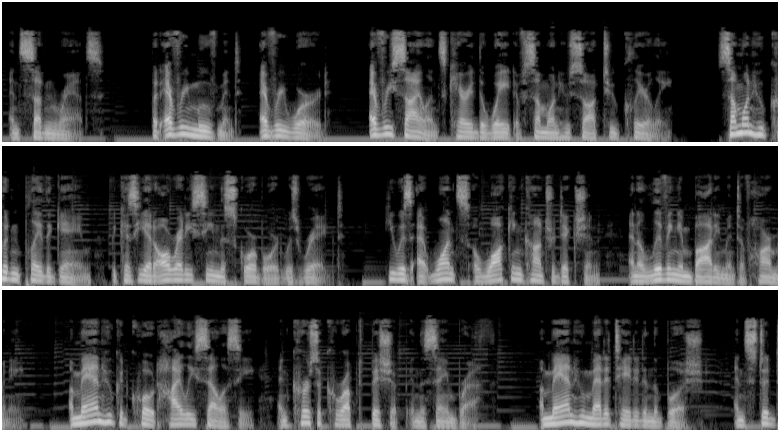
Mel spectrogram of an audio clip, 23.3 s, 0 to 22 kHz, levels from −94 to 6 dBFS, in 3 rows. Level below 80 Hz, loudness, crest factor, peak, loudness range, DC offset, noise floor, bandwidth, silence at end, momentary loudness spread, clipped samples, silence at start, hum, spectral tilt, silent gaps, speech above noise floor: -44 dBFS; -25 LUFS; 18 dB; -8 dBFS; 2 LU; under 0.1%; -46 dBFS; 11 kHz; 0 s; 13 LU; under 0.1%; 0.05 s; none; -5 dB/octave; 6.99-7.03 s; 21 dB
